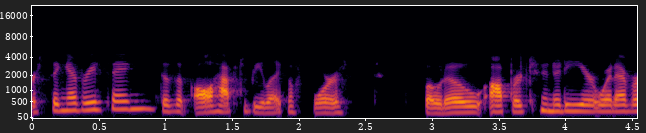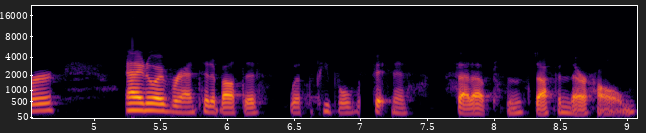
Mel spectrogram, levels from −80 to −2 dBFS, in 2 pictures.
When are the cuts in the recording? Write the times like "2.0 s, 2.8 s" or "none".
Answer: none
